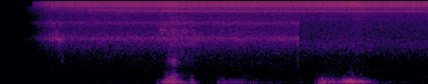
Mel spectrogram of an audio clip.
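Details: Sleeping puppy snoring loudly in a quiet room, cuddled up with his boy; low, rough snorts come in a few uneven bursts of breath, with near silence between them.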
